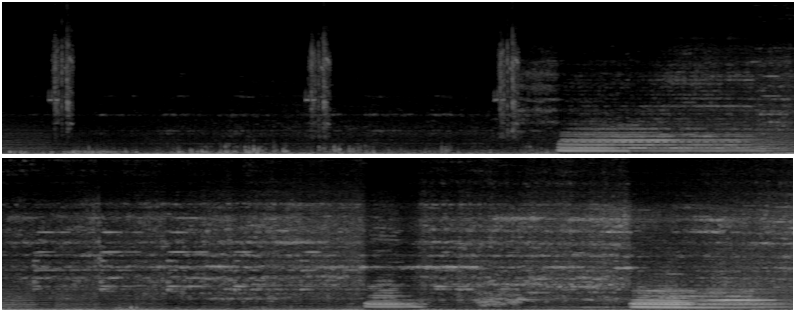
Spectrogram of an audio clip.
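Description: A diesel locomotive rumbles closer and roars past.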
